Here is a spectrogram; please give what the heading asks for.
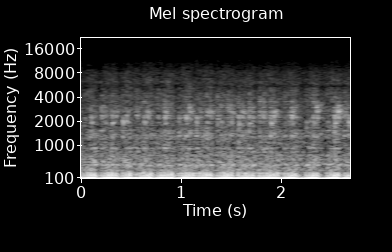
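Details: Suzuki Every Turbo DA52V van, cold engine with new water temperature sensor: low steady thrum broken every few tenths of a second by stumbles and dips, running lean; owner suspects idle-up or ECU — unstable idle, cause unknown.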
